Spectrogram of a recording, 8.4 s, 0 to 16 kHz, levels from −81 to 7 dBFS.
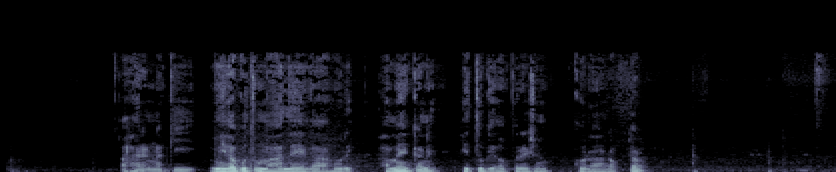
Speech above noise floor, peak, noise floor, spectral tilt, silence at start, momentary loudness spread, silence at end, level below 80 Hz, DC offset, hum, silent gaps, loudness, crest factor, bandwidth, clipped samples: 47 dB; -4 dBFS; -71 dBFS; -7 dB/octave; 1.2 s; 15 LU; 0.15 s; -54 dBFS; under 0.1%; none; none; -25 LUFS; 22 dB; 11.5 kHz; under 0.1%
